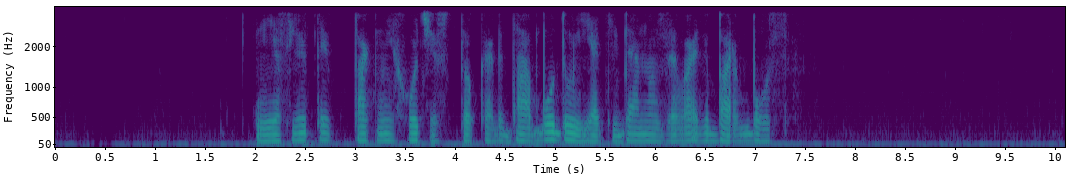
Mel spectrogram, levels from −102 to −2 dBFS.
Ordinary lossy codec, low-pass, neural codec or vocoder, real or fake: none; 3.6 kHz; codec, 16 kHz, 4.8 kbps, FACodec; fake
